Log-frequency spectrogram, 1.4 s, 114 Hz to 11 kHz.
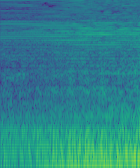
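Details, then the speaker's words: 1991 Jeep Cherokee, 475,000 km, after bad water pump found as cause of engine noise: low even idle hum, no ticks or rattles, runs smooth; needs oil change, oil pressure good. "there's thing runs sweet US needs an oil change but all right"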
